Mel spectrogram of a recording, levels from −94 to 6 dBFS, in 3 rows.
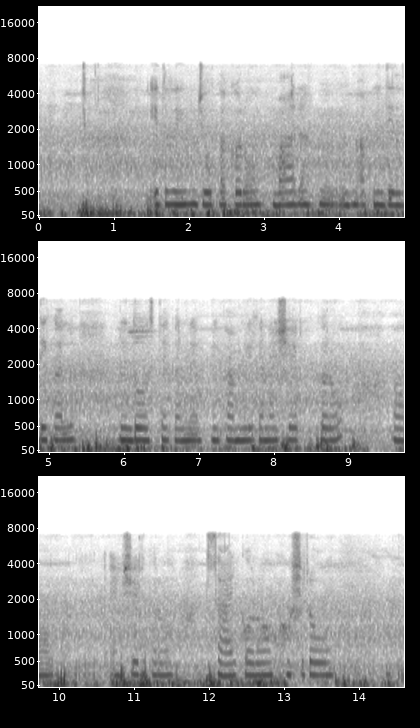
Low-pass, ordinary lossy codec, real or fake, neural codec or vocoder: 7.2 kHz; none; real; none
